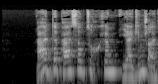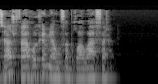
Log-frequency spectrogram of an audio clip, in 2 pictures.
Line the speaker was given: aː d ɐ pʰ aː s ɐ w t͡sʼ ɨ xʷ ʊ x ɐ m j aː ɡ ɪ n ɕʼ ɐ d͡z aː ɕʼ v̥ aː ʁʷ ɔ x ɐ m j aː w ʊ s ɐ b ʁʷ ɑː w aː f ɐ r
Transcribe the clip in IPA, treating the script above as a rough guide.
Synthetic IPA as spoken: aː d ɐ pʰ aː s ɐ w t͡sʼ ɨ xʷ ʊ x ɐ m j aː ɡ ɪ n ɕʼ ɐ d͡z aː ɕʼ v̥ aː ʁʷ ɔ x ɐ m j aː w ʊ f ɐ b ʁʷ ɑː w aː f ɐ r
